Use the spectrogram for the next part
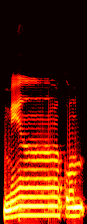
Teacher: نون ساکن کے بعد کاف حروف اخفاء غنہ کر کے پڑھیں گے۔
